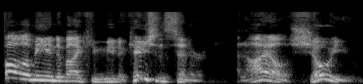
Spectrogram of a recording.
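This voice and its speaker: A man playing a jolly, take-charge Santa Claus in a live comic book read, theatrical and raspy. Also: fairly high pitch, wildly swooping pitch, moderate pace, pushed and bright, heavily acted. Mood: folksy, boastful. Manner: theatrical, declamatory. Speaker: performer in a dramatic comic book table read.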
